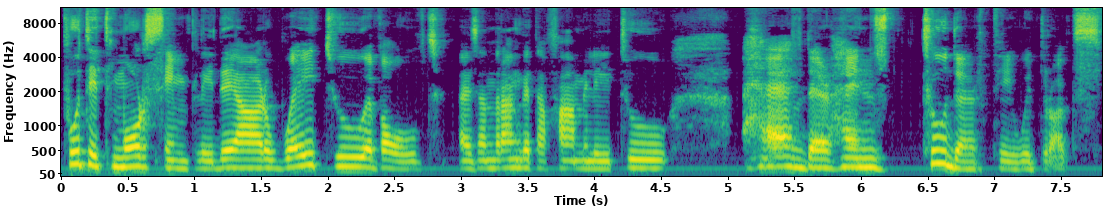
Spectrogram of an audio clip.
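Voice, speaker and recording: A woman speaks at a fairly slow pace in an Italian accent, her pitch fairly low. The sound is dry and close with no echo, on a very clean recording with a silent background. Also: ordinary pitch variation. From Italy, Calabria (Gioia Tauro). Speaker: criminology professor. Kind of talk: interview.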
